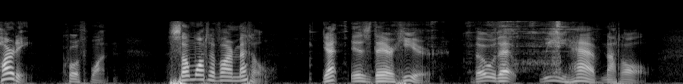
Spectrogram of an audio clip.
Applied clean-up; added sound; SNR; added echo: none; Cutlery, silverware; 17 dB; none.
